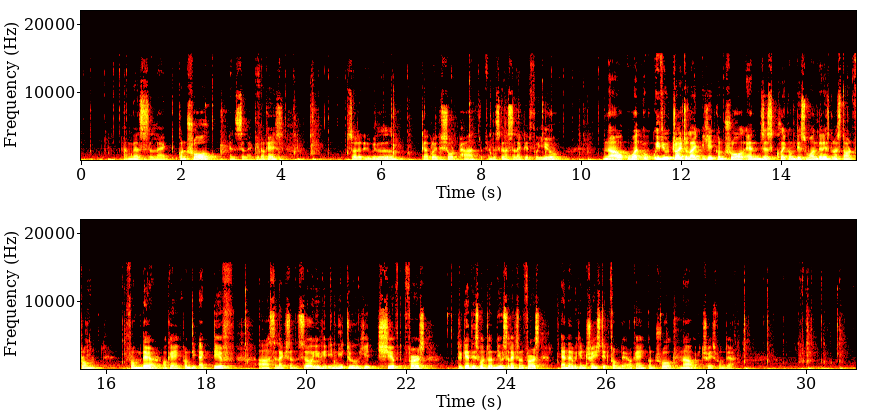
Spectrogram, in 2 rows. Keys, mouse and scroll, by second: 0.0 middle click, 0.6 shift+middle click, 0.8 middle click, 2.4 ctrl+middle click, 4.0 shift+middle click, 4.4 ctrl+middle click, 4.6 shift+middle click, 5.0 shift+middle click, 5.4 middle click, 6.0 ctrl+middle click, 6.3 shift+middle click, 7.1 shift+middle click, 7.9 shift+middle click, 8.5 shift+middle click, 8.8 middle click, 9.3 shift+middle click, 9.6 shift+middle click, 10.1 shift+middle click, 10.5-11.6 middle drag, 12.2 middle click, 15.1 middle click, 15.8 middle click, 16.4 shift+middle click, 19.0 shift+middle click, 19.6 middle click, 20.3 shift+middle click, 20.6 middle click, 20.6 click, 24.5 shift+middle click, 25.1 middle click, 28.8 shift+middle click, 29.2 middle click, 30.7 shift+middle click.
